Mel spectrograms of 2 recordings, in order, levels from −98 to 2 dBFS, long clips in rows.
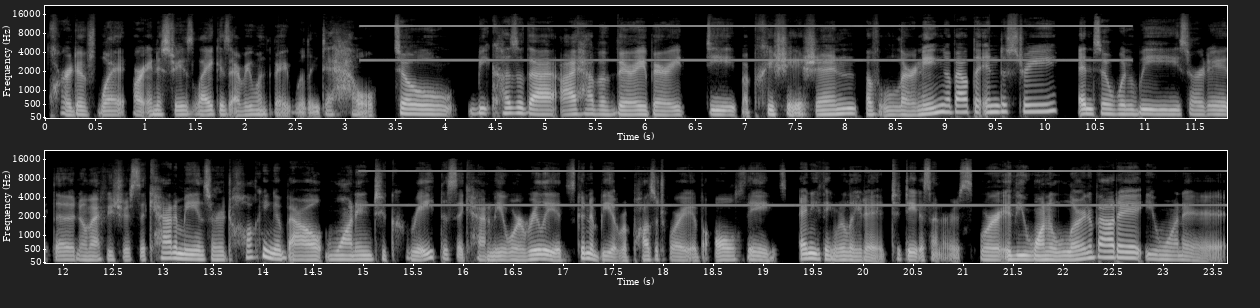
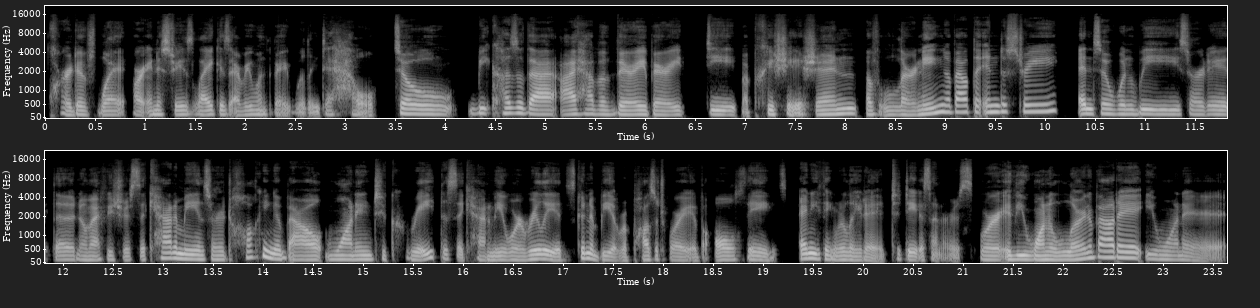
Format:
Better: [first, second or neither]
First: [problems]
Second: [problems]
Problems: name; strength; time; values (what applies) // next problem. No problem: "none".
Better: second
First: high-pitched whine; loud; from 3 to 11 s and from 15 s on; 10.5 kHz, 7 dB below the speech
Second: none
